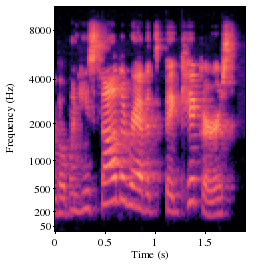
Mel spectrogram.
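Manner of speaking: usual speaking voice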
